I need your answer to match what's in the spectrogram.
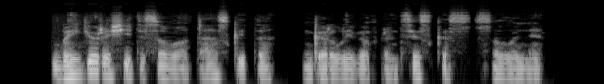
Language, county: Lithuanian, Šiauliai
